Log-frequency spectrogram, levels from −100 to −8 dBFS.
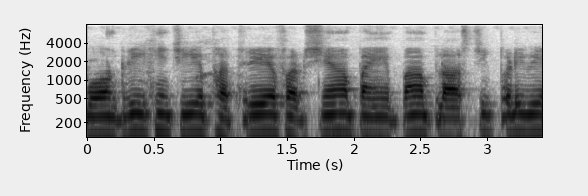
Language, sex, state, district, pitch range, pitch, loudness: Hindi, male, Chhattisgarh, Raipur, 125-135 Hz, 135 Hz, -17 LUFS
